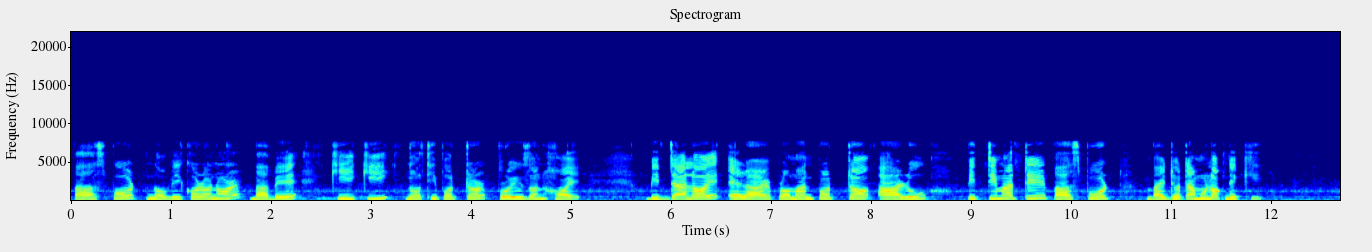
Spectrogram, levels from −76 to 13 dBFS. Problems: background sounds at intervals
